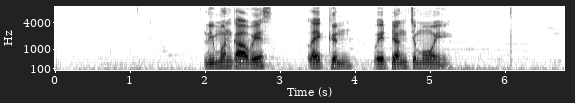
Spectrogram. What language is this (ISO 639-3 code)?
jav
